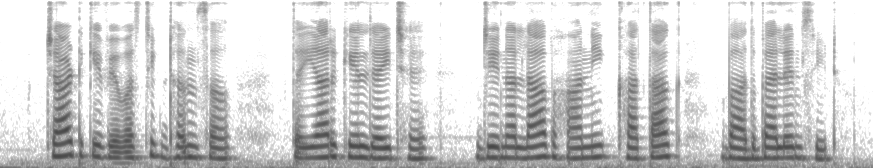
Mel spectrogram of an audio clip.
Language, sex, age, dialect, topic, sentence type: Maithili, female, 31-35, Eastern / Thethi, banking, statement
